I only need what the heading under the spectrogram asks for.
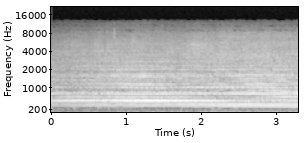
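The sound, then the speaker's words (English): A train horn blares from a train passing a baseball park during a night game, a long, steady sustained tone with rich harmonic layers, fairly loud and unbroken for several seconds, with a low rumble of rail noise underneath and no talking. “Might be the first choo-choo that we have had by the ballpark here tonight.”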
